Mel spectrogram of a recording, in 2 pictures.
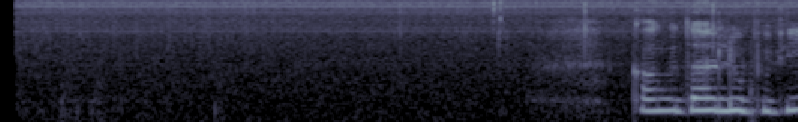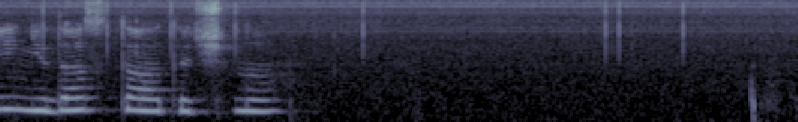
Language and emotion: Russian, sad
